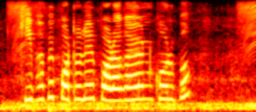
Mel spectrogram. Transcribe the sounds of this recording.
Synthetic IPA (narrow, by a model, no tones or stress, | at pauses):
kibʱabepɔʈoleɾpɔɾaɡajonkoɾbo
